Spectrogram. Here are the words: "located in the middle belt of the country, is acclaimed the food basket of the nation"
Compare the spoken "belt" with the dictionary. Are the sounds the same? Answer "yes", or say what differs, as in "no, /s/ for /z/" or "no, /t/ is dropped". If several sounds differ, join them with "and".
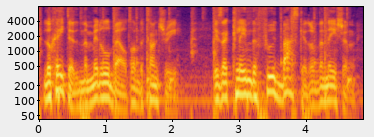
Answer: yes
